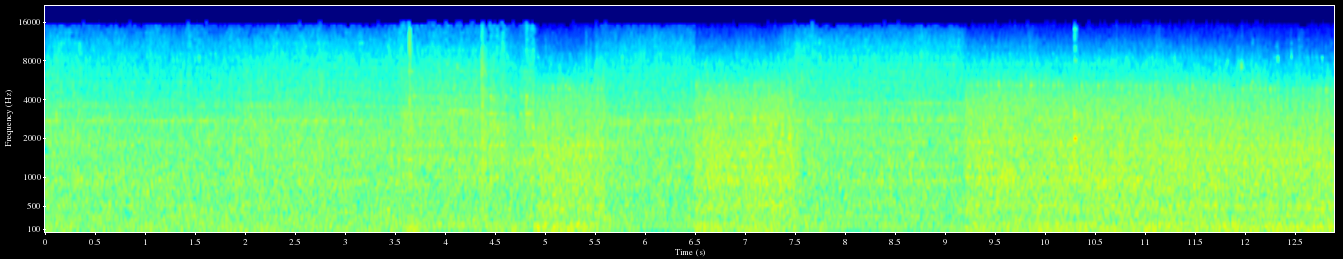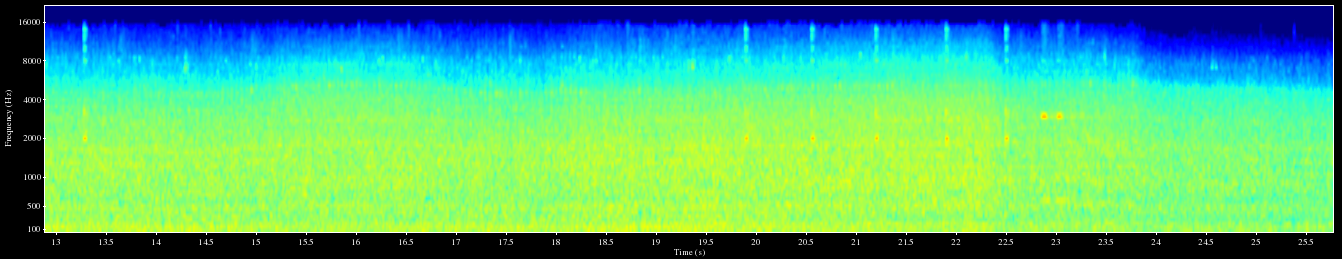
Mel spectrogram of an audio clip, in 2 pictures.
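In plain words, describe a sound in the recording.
A heavy tank's engine rumbles as the tank drives.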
